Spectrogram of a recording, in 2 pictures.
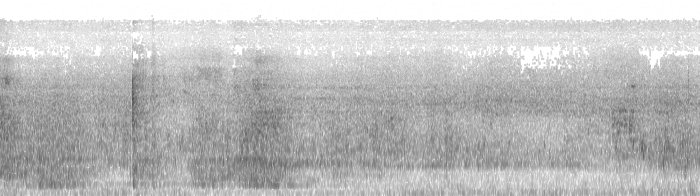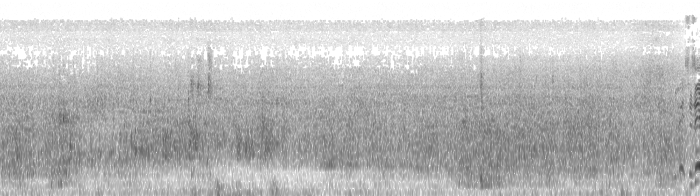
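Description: Motorway traffic passing steadily, lorries swelling and fading, with wind buffeting the microphone.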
